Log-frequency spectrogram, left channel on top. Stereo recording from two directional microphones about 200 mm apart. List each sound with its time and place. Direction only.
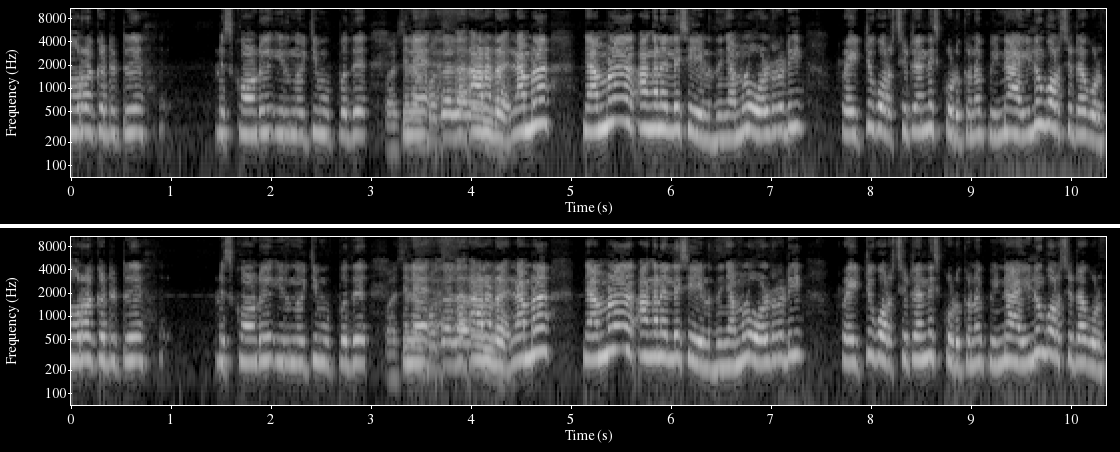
0.0 s a woman's voice: 20° left (ahead or behind)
